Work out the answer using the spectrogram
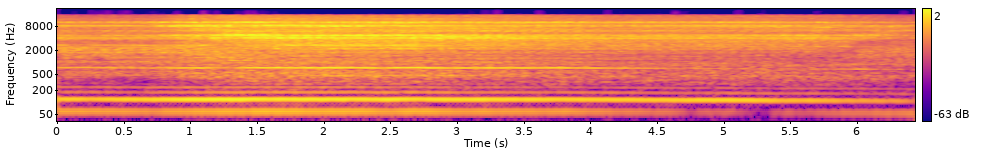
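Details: BMW E92 335i N54, idling just after a restart (65 psi fuel pressure) following refitting of new port injectors that leaked and caused hot-start problems, with port rail O-rings reseated; smooth steady hum, no misses or ticks; normal idle.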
